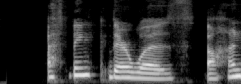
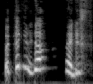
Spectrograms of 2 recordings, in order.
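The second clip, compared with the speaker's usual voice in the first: mock panic; 13 semitones higher than usual. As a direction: replay the terror of nearly dying, half laughing. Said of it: "And I'm like".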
